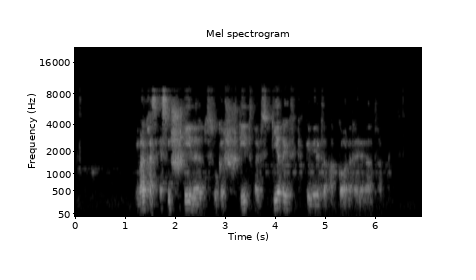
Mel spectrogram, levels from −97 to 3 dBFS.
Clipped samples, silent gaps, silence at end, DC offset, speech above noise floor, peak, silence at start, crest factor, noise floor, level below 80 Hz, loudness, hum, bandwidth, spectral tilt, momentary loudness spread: under 0.1%; none; 0.8 s; under 0.1%; over 42 dB; -28 dBFS; 0.1 s; 22 dB; under -90 dBFS; under -90 dBFS; -46 LUFS; none; 10 kHz; -0.5 dB/octave; 16 LU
